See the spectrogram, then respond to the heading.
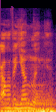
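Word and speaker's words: Yuengling: Let me know specifically why it's pronounced Yingling.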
